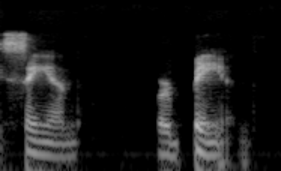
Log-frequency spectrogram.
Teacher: that raised A sound that's part of the Northern City's vowel shift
